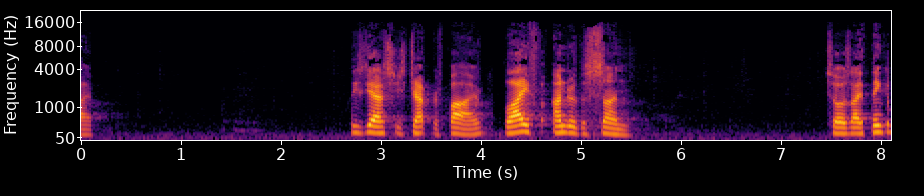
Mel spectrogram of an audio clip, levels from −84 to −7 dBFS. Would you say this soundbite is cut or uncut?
cut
